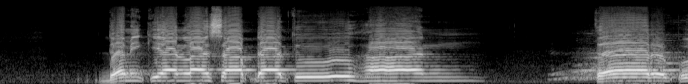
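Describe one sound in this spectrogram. A man chants in a sustained voice through a microphone.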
